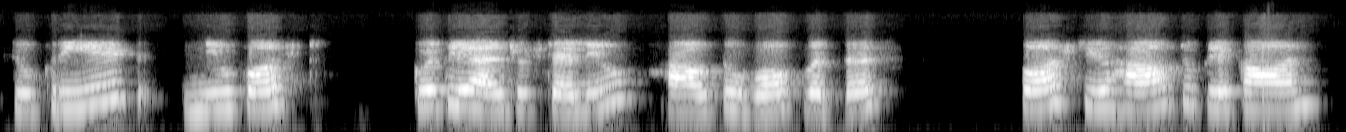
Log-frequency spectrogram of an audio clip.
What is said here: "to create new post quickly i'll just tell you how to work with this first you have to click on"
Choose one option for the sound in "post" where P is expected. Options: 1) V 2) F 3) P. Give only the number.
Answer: 2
